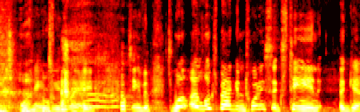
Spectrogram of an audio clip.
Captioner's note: laughter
